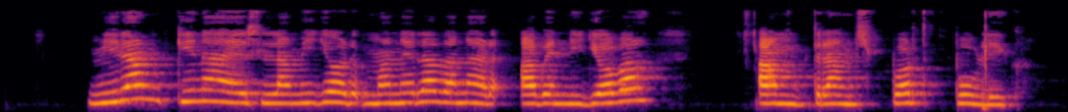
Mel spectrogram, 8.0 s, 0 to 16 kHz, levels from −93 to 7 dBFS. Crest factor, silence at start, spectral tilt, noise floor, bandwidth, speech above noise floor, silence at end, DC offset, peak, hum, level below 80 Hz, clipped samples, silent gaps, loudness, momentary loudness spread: 18 dB; 0.65 s; -3.5 dB/octave; -71 dBFS; 11.5 kHz; 53 dB; 0.4 s; under 0.1%; 0 dBFS; none; -74 dBFS; under 0.1%; none; -18 LUFS; 9 LU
